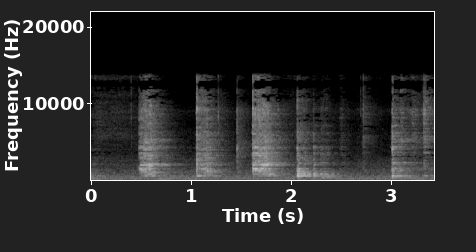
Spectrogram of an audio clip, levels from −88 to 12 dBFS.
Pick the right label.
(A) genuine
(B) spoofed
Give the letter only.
A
